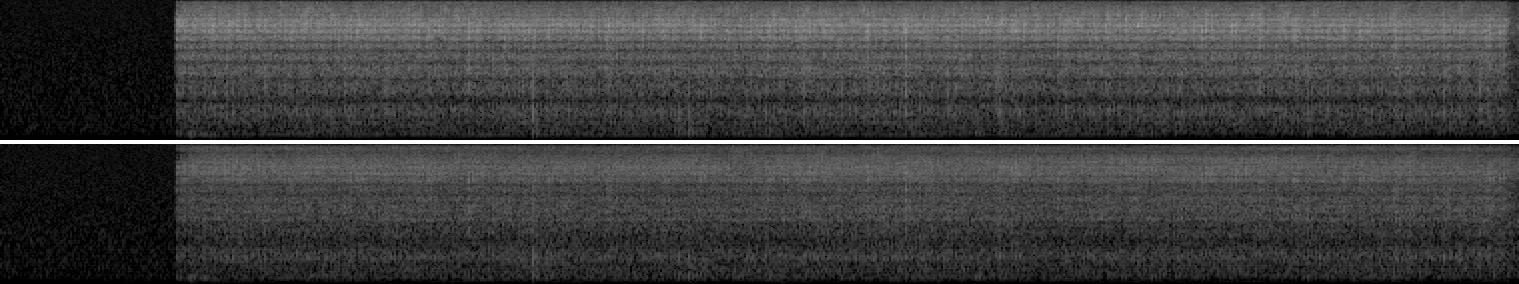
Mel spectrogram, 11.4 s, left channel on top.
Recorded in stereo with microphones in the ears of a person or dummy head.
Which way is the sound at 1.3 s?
40° left (ahead or behind).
